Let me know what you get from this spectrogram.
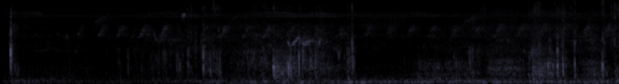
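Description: Near silence: faint outdoor ambience with small, distant bird chirps and a click right at the start.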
